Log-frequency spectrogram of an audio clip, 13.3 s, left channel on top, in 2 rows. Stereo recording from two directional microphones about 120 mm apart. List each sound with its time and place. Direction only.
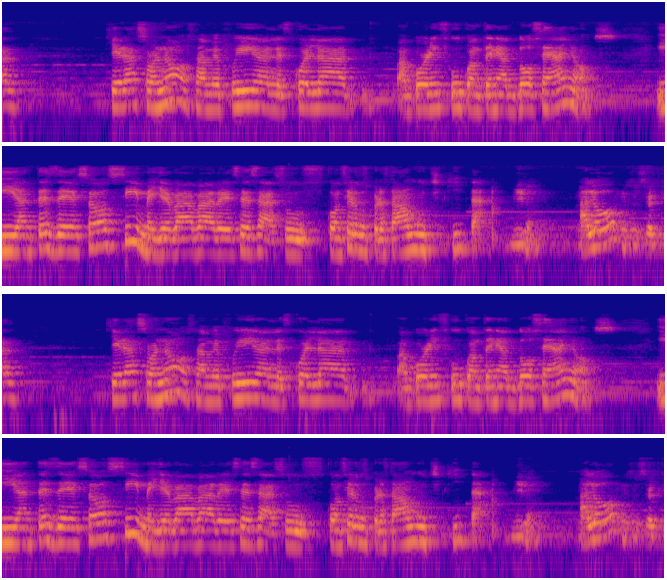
1.1 s speech: 15° right (ahead or behind)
